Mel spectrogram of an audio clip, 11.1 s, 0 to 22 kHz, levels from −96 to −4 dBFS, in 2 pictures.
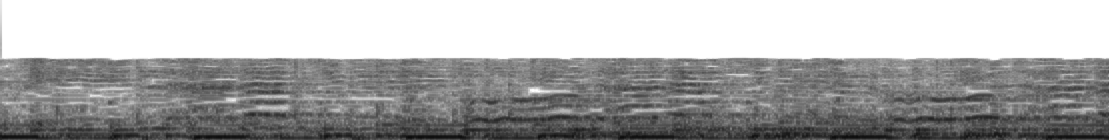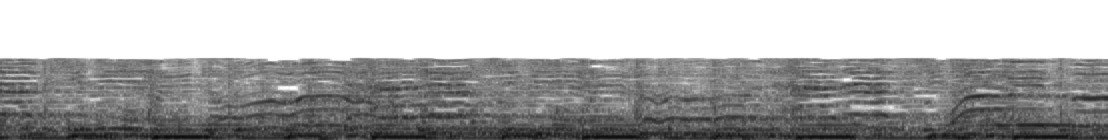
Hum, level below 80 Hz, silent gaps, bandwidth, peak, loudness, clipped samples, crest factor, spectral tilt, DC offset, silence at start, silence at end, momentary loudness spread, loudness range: none; -30 dBFS; none; 4.1 kHz; -6 dBFS; -17 LUFS; under 0.1%; 10 dB; -11.5 dB/octave; under 0.1%; 0 s; 0 s; 5 LU; 1 LU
